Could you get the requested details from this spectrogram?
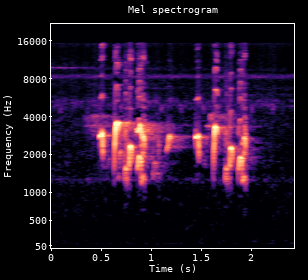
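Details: Decoy bird in a Thai forest, recorded 13 January 2021, calling to attract a mate: two quick bursts of bright, chirpy, warbled notes, each about half a second long, separated by a short pause.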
